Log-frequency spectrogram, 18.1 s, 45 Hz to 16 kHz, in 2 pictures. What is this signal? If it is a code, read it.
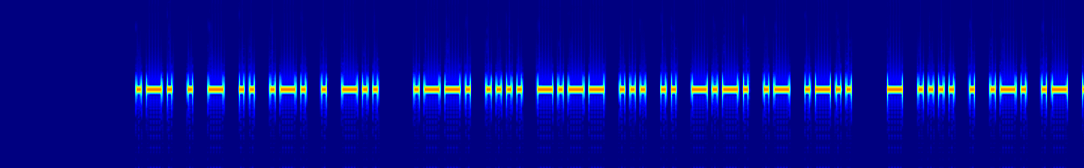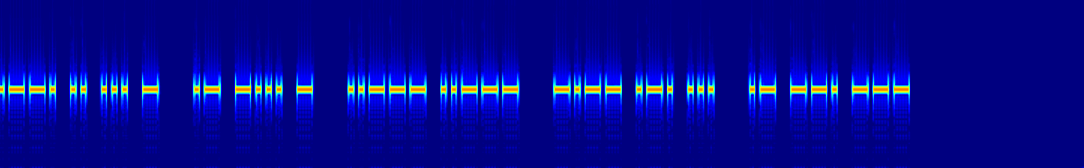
Morse code, heard as a keyed tone, about 28 wpm, 700 Hz. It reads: RETIRED PHYSICAL THERAPIST ABT 22 YRS AGO
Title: Practice QSO - Exchange 3 - More Info - 28wpm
